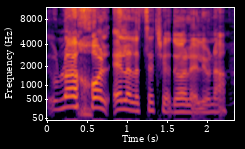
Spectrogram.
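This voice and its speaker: Woman on a podcast, super clear smooth voice, dry sound, chatty with lots of ums. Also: medium pitch, expressive, no echo. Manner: chatty, many filler pauses. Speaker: podcast co-host, culture reviewer. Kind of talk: casual chat.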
